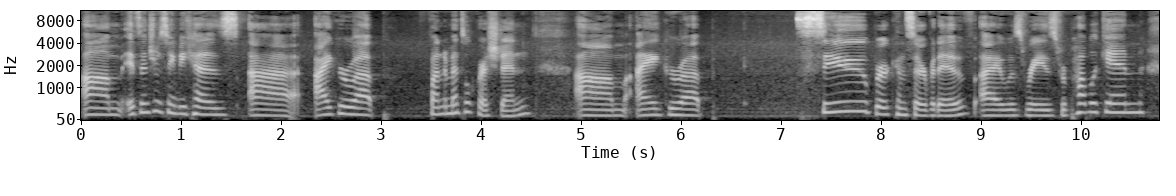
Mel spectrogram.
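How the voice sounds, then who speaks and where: A woman with an American accent has a normal speaking voice, medium pitch and lively intonation. She talks at a fairly slow pace with very even loudness. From Ohio, US. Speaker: podcast host. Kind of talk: casual chat.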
